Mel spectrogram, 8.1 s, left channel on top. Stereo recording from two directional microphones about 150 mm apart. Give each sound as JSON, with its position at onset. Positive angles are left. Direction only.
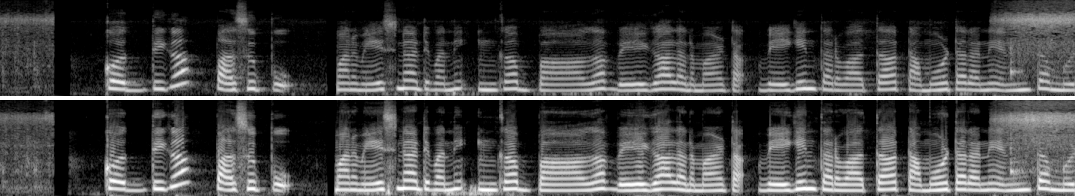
{"t": 0.8, "sound": "a woman's voice", "side_deg": -45}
